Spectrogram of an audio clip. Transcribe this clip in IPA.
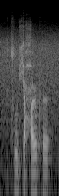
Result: tʰuçɘ ħə˞pʰə

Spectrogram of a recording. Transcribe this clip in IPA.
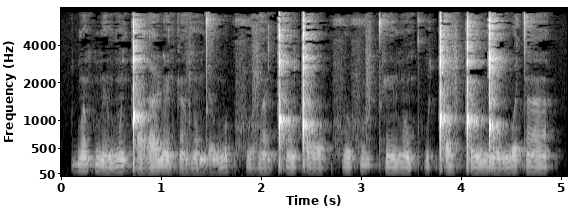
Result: bã˦kʷn̪ẽ˨ŋʷɛ̃˦ǃa˨ ɾa˦ɐ̯ ɳɛ̃˦˨kã˨v ɾõ˨d̪ɛ˨ ŋʷi˦kxʷɐ˨vã˨ ǃʰɔ̃˦ǃɔ˦ | xʷa˨xʷɘ˦vt̪ʰẽ˨˦n̪ɔ̃˨ kʷʰɨ˨ǃʼɐ˦v ǃe˨˦ŋ͡ǃo˨ ŋʷɛ˦tã˦

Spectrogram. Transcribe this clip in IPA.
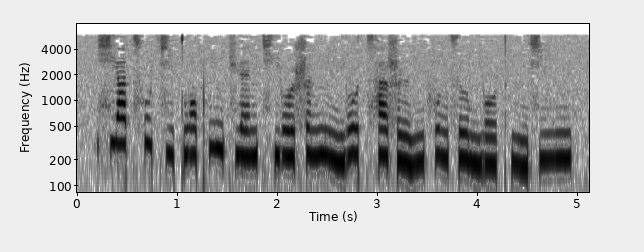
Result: ɕjä˥t͡sʰu˥˩t͡ɕi˨˩ t̪wɔ˧˥pʰi˥˩ŋt͡ɕɥɛ˧˥n t͡ɕʰjo˧˥ʊ̯ʂə˧˥nn̪i˨˩njo˥˧ʊ̯ t͡sʰä˥˩ʂɻ̩˨˩i˧˥ŋ fʊ˥˧ŋsɹ̩˥˩mjo˧˥ʊ̯ t̪ʰi˨˩ŋɕi˥ŋ

